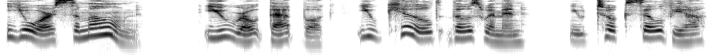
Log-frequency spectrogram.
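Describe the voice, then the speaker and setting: A woman's voice: fairly low pitch, big pitch swings, moderate pace, dry recording, clean studio sound, pitched above the performer's own voice. A woman voicing a blunt, suspicious woman writer who questions sharply and demands answers. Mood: demanding, tense.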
